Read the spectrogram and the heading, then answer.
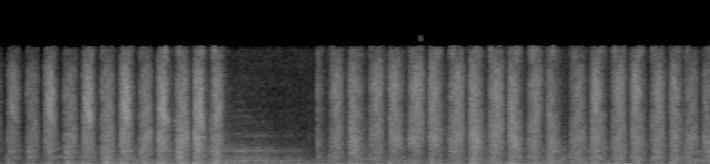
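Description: Fast, steady rubbing strokes, a soft brushing swish repeated about three times a second, pausing briefly after the first stretch before resuming at the same brisk rhythm. No one speaks.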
